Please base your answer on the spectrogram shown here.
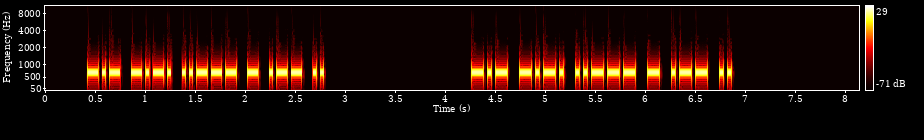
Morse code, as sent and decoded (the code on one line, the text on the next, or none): -.- -.-. ..--- - .-- .. / -.- -.-. ..--- - .-- ..
KC2TWI KC2TWI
